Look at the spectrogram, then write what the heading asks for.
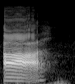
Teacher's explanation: letter A doesn't make an a sound it makes an ah sound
